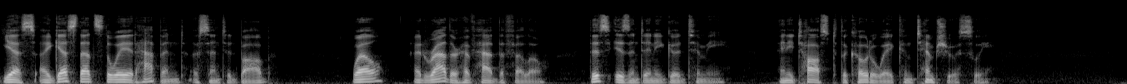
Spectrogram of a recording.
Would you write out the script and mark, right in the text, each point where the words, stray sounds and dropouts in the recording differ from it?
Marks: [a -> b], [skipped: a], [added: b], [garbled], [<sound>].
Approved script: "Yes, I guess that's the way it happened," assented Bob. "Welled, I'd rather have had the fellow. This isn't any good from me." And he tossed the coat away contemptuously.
"Yes, I guess that's the way it happened," assented Bob. ["Welled, -> Well] I'd rather have had the fellow. This isn't any good [from -> to] me." And he tossed the coat away contemptuously.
